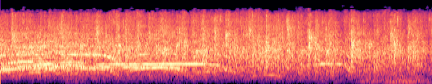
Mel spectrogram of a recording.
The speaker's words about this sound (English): Feel that little breeze from that applause. Isn't that nice? It's real nice.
